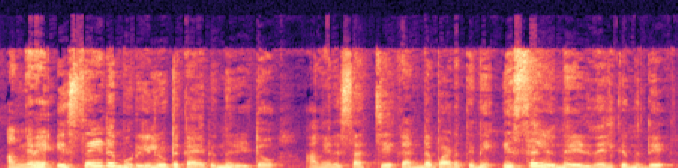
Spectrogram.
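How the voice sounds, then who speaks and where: A woman's voice: medium pitch, sing-song, fast talker, dark tone, slightly rough. A woman retelling a TV serial episode in a chatty storytelling way, full of little tag words. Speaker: serial recap narrator.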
